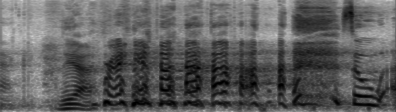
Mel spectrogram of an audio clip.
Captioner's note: laughter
